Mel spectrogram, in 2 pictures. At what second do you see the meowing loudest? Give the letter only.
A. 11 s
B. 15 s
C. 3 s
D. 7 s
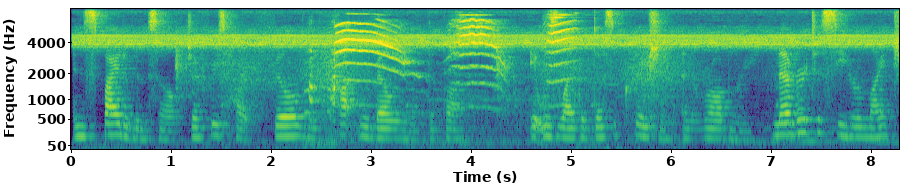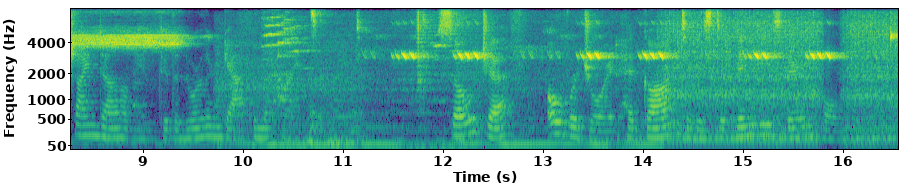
C.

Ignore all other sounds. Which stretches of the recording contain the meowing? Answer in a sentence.
The meowing can be heard from 2.3 to 5.1 s and from 10.2 to 12.4 s.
